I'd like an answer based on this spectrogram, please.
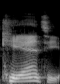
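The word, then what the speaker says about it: Chianti: Oh, it's pronounced Keianti.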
